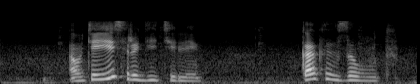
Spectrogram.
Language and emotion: Russian, neutral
